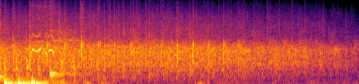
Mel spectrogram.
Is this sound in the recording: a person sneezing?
no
